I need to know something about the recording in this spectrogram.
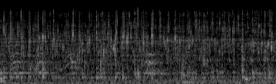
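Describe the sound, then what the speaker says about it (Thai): Water pours steadily into a flower pot made from a car tire, a continuous close splashing rush that stays even and loud throughout. "เปิดน้ำใส่ให้ดูนะครับ"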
